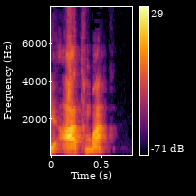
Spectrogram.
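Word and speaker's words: ātman: 佛教里的“ 我” 实际是个外来词，音译为阿特曼，就跟日本动画里的奥特曼那发音差不多，阿特曼。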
